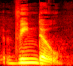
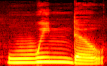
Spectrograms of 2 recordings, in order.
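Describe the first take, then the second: First: The word begins with a v sound. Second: The word begins with a w sound. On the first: The speaker calls it wrong. "many people say window. That's not window" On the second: The speaker calls it right. "it starts with the sound w"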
